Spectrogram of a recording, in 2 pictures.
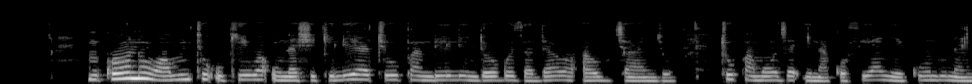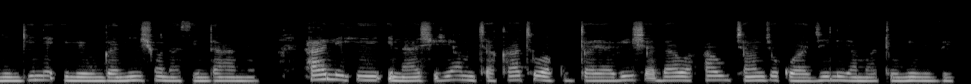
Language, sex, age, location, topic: Swahili, female, 18-24, Kisumu, health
